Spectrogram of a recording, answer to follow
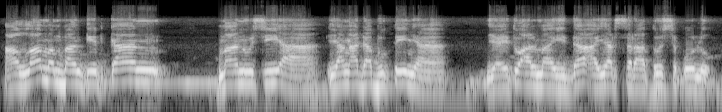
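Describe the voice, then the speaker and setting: A man debating religion on an online call, quick and insistent, quoting scripture. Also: fairly high pitch, a bit bright, slight background noise, low-quality recording. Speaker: Islamic preacher in a debate.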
